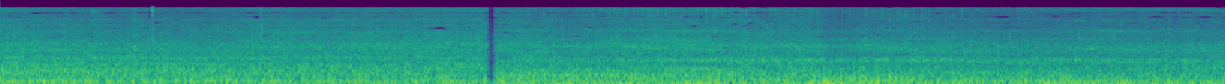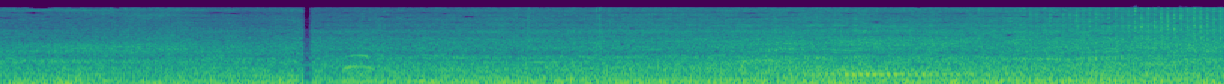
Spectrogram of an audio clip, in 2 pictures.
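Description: Street traffic at a busy intersection: a steady mix of scooters and cars passing close by, with a box truck driving past at the start.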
